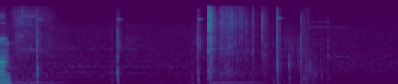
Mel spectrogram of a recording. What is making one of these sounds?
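Game sound effects click and thump.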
